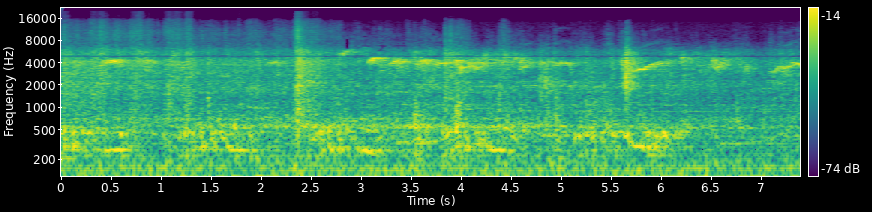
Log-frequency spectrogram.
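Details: Rooftop farm pigeons waiting for breakfast, soft low coos repeating through a constant hiss, with thin high chirps of small birds and an occasional sharp tap.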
